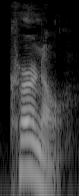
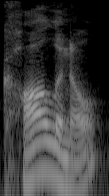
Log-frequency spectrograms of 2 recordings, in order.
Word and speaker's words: colonel: Colonel. Colonel. Not colal, but colonel. A colonel is a rank in the military. Colonel. There's actually no R, but in English, we say colonel.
